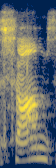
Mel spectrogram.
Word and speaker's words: Psalms: we open up the Psalms in the Bible we will say Psalms but they'll spell it with a p do they spell it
